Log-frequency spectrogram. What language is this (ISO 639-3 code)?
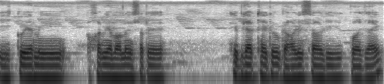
asm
